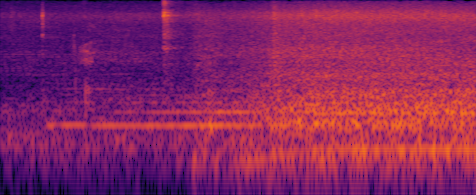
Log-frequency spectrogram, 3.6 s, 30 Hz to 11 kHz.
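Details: 400,000 BTU forced-air space heater rigged for kerosene, burning red diesel with fuel pressure turned down, cold start with thermostat raised from 40 to 70: brief ticking, then a soft whoosh as the burner lights and the roar builds; normal ignition.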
